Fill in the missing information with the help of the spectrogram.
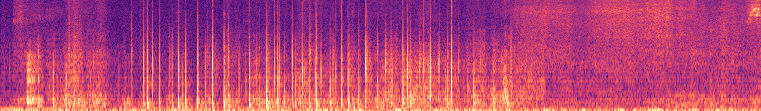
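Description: Long acrylic press-on nails tap and scratch the sides and corner of a medium, closed, hollow corrugated cardboard H&M shipping box with its contents not visible. A rapid series of short, dry clicks and crackly taps gives way to a softer, bright scratching hiss in the last couple of seconds.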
